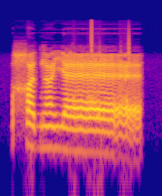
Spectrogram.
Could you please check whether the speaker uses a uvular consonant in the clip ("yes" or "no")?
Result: yes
